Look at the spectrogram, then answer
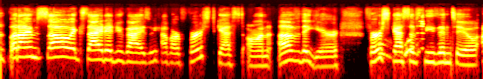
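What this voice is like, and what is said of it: Raspy, hoarse voice. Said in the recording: “my voice sounds a little less smokerish, so maybe we're making progress towards my voice again”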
